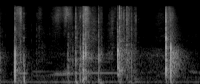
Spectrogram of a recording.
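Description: A deck of Moonology oracle cards being shuffled by hand, the cards slapping and riffling against each other in quick, irregular crisp clicks.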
